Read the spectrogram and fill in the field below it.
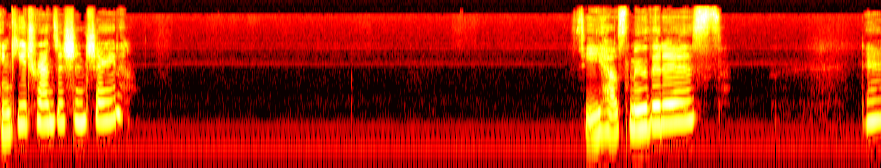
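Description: A young woman talks close to a microphone, calmly and clearly, in short bursts with pauses.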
